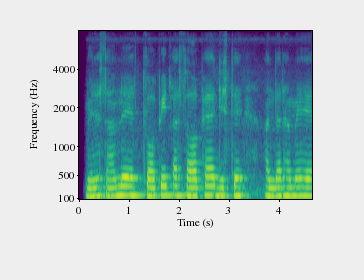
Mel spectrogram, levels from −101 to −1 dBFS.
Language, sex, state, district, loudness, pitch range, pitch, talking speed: Hindi, male, Chhattisgarh, Raipur, -15 LUFS, 145-155 Hz, 150 Hz, 130 wpm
